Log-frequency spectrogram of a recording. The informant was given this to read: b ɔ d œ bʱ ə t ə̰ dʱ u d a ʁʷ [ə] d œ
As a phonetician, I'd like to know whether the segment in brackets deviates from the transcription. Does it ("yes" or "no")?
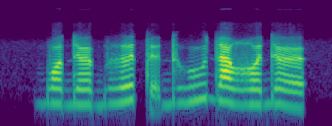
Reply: no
